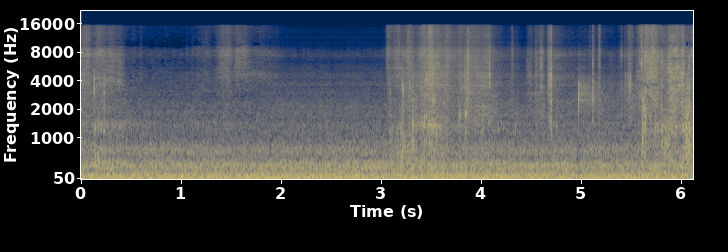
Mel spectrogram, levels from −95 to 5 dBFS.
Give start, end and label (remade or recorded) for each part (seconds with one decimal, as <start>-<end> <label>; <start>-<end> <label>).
0.0-1.8 recorded; 1.8-5.5 remade; 5.5-6.1 recorded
